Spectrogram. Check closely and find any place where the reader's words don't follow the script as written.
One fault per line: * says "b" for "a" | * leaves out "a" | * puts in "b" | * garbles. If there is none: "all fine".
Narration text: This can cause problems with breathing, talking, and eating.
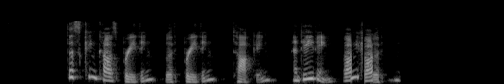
* says "breathing" for "problems"
* garbles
